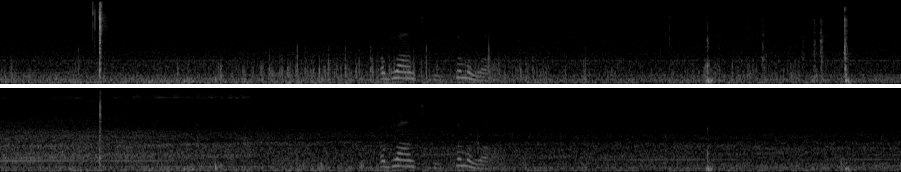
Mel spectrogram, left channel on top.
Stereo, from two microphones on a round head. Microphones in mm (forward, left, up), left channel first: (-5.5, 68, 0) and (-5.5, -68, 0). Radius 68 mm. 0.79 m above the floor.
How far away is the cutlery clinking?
No cutlery clinking in this recording.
